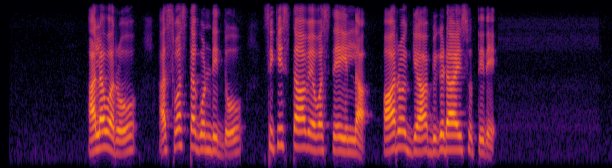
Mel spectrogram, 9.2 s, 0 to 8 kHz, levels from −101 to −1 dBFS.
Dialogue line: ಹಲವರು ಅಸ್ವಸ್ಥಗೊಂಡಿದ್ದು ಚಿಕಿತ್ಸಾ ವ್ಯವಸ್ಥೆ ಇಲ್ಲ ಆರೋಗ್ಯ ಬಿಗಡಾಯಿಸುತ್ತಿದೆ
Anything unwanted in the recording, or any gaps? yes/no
no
